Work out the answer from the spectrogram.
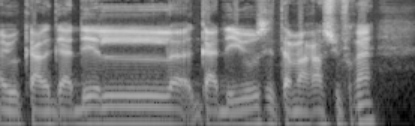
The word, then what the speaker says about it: Suffren: Dans les mondes musique qui est disponible sur chaîne YouTube Tamara Yokal Gadel Gadeo, c'est Tamara Suffren. Ça s'écrit Suffren, c'est Suffren.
